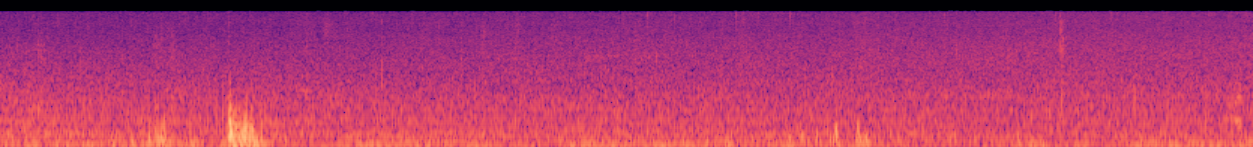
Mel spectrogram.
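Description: Steady hiss of rain with a low hum underneath, broken by a brief thump about a second in and a fainter one about four seconds in.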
